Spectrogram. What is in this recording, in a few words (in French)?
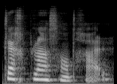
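"terre-plein central" French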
